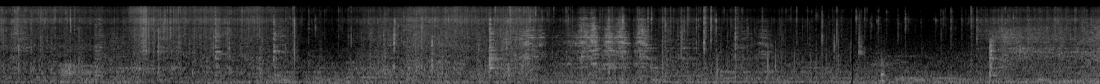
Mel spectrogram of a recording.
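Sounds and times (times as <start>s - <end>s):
food sizzling on griddle: 0.0s - 11.0s
metal spatula scraping plate: 4.9s - 7.8s.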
